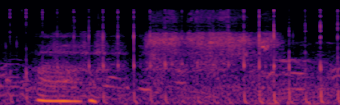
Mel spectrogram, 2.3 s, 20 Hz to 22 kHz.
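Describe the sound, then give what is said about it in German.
Teeth chattering from the cold on a day probably below 0 degrees: a rapid, steady run of small clacking clicks lasting a couple of seconds, with a short low voiced hum near the start. “Das sind meine Zähne. Die klappern vor Kälte.”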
